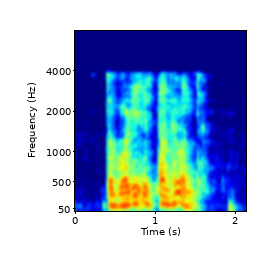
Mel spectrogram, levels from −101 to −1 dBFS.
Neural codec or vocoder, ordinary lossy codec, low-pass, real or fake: none; AAC, 16 kbps; 7.2 kHz; real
